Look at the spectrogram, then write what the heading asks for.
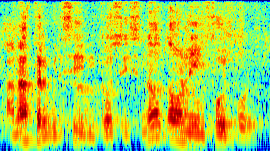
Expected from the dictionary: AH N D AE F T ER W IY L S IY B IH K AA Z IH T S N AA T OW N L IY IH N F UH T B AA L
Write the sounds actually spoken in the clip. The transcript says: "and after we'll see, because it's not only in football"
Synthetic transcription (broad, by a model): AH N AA T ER W IY L S IY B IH K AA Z IH T S N AA T OW N L IY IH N F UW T B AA L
